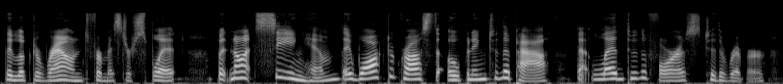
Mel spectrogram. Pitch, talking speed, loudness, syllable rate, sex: 210 Hz, 200 wpm, -21 LUFS, 4.9 syllables/s, female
